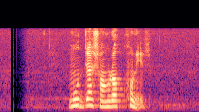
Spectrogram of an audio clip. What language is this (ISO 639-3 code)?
ben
